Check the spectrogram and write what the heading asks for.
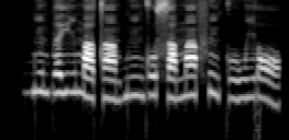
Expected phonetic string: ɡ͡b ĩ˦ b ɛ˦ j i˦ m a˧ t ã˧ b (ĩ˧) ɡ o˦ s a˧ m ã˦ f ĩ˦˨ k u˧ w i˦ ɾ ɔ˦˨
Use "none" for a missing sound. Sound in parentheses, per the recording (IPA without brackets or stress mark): ĩ˦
